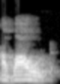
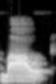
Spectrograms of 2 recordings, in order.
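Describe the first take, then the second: First: The first vowel is a full, clear a. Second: The first vowel is a very short schwa. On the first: The speaker calls it wrong. "ये लोग बोलते हैं अबाउट। अबाउट नहीं, आ तो पूरा नहीं बोलना है" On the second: The speaker calls it right. "आधा। अ बहुत बहुत स्मॉल।"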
